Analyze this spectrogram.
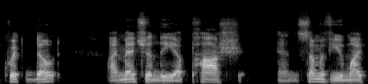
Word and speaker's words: Apache: These range from clean, respectable neighborhood gathering places to dark, dangerous lairs of the Apache, the French pronunciation of Apache, who were the pimps and gangsters of Paris.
